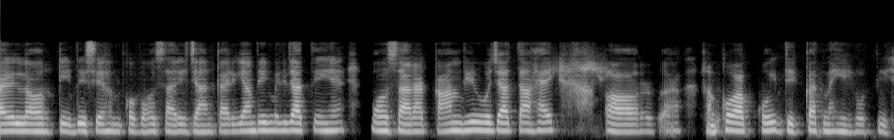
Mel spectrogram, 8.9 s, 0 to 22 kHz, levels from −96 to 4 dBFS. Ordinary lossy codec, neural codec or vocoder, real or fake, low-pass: none; codec, 16 kHz, 1 kbps, FunCodec, trained on Chinese and English, 50 frames a second; fake; 7.2 kHz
